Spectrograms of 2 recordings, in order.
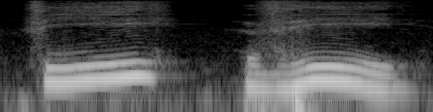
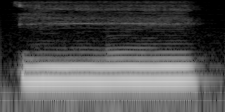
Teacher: So again, the three things that come into play at the same time: sound continuing to run from the vocal cords, lowering of the lower jaw, and the middle part of the tongue being pulled upwards towards the roof of the mouth. Try reciting E, and you will yourself experience that while the sound runs from the vocal cords and your mouth is opened, the middle part of the tongue is automatically raised upwards towards the roof of the mouth. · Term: Ya Madd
